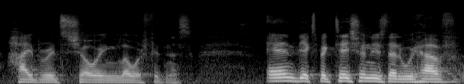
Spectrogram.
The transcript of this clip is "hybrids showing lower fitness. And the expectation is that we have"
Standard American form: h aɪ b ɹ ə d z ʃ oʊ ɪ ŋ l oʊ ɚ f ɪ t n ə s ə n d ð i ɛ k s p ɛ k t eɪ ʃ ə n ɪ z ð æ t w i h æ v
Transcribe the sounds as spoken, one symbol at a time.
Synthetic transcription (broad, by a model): h aɪ b ɹ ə d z ʃ oʊ ɪ ŋ l oʊ ɚ f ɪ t n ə s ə n ð i ɛ k s p ɛ k t eɪ ʃ ə n ɪ z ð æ t w i h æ v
